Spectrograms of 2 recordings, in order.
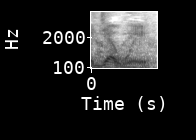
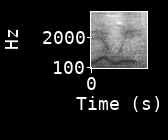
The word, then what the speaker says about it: Yahweh: Pensamos que probablemente se pronunciaba Yahweh o algo así, pero Yahweh solo aparece en la Biblia hebrea.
